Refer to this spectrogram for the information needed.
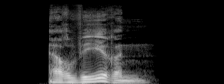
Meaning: to resist, to fend off
- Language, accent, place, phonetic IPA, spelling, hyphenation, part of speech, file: German, Germany, Berlin, [ɛɐ̯ˈveːʁən], erwehren, er‧weh‧ren, verb, De-erwehren.ogg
